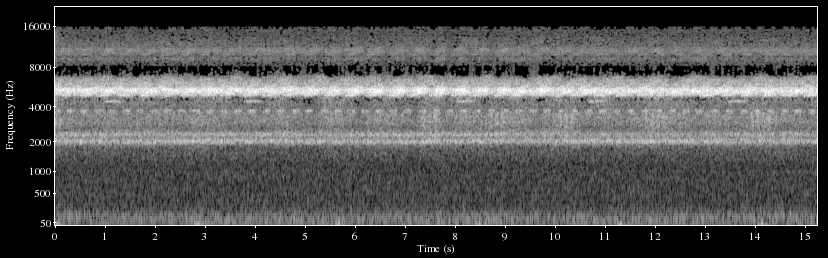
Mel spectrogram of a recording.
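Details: Steady chorus of chirping crickets, piercing high trills that never pause, layered over a fainter mid-pitched band and a deep rumbling undertone.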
